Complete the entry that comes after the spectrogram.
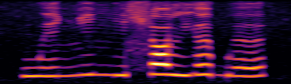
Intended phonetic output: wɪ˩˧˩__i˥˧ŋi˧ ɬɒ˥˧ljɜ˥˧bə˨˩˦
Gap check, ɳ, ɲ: ɲ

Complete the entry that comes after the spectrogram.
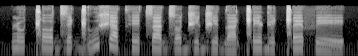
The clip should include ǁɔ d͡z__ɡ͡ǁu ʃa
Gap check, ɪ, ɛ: ɛ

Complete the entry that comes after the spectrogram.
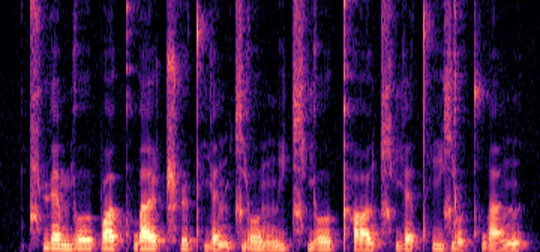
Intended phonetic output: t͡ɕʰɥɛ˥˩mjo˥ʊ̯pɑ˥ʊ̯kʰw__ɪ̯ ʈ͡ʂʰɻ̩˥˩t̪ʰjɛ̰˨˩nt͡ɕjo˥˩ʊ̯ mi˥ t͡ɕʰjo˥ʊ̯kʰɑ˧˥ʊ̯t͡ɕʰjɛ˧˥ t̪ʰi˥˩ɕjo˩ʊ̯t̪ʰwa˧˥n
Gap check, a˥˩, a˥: a˥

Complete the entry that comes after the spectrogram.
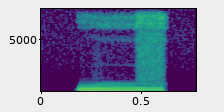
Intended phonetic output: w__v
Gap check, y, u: u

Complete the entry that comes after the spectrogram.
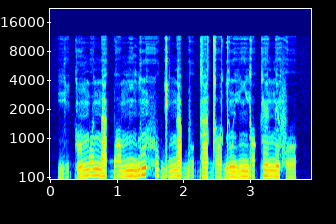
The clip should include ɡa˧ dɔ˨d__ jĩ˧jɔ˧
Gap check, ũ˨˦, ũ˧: ũ˧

